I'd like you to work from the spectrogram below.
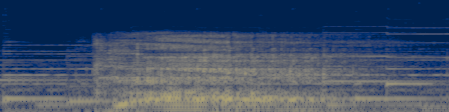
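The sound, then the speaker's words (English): A big cat lets out a deep, rumbling roar that swells after a low growl and sustains loudly for several seconds, alone with no talking. “Looking for a big cat that isn't the generic lion or tiger?”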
